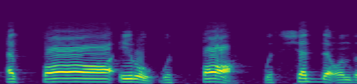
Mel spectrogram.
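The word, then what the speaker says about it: al-ta'iru (الطائر): Remember, the sun letters, when a word begins with a sun letter and you add alif lam, you don't pronounce the lam. Rather, you merge the lam into the sun letter and double the sun letter. So we don't say al-ta'iru, we say al-ta'iru, means the bird.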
